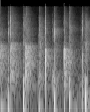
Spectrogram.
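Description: An audience claps along in a steady rhythm, about six sharp, even beats in under two seconds, moderately loud with no voices over it.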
